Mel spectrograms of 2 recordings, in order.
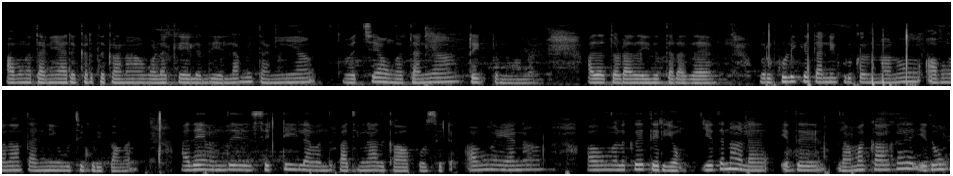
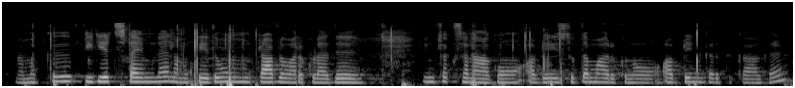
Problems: background sounds at intervals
